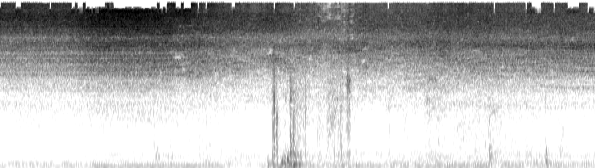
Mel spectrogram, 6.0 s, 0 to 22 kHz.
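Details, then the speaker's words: Truck with newly installed 48RE transmission, intake pressurized with shop air to about 20–30 lb for a boost leak test: steady loud hiss of escaping air; boost leak at an intercooler boot, needs replacing. "there you can hear the sound change when I did that so we definitely need a boot definitely need a boot"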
